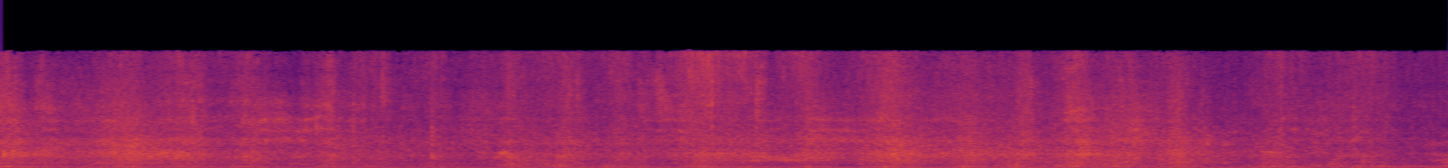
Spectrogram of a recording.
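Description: Figure skate blades swishing and scraping on ice as a large group of skaters strides in unison, the swishes swelling and fading every second or so over a steady low hum.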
